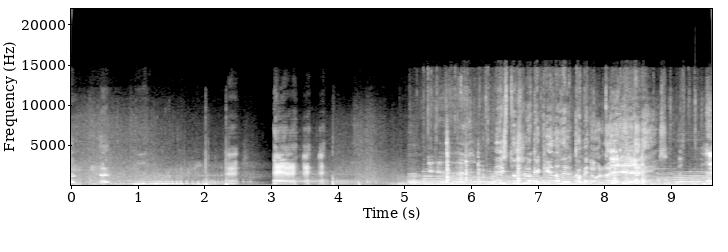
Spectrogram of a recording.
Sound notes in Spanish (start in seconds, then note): 0.0 carraspea; 3.0 ríe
